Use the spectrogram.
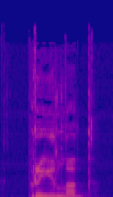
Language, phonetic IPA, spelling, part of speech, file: Ukrainian, [ˈprɪɫɐd], прилад, noun, Uk-прилад.ogg
- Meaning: device, instrument, apparatus (piece of technical equipment designed to perform a specific task)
